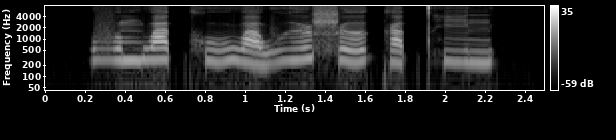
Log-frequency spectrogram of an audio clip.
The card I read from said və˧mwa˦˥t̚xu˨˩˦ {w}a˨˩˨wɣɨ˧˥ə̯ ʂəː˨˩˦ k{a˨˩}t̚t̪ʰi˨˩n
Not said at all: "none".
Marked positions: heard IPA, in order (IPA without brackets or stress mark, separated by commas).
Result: w, a˨˩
